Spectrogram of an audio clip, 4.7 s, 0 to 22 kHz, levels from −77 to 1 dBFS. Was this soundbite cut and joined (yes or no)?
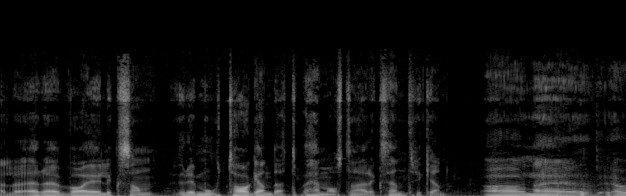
no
